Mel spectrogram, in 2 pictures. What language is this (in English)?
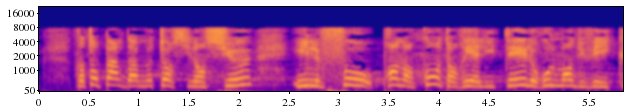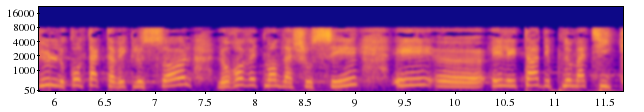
French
